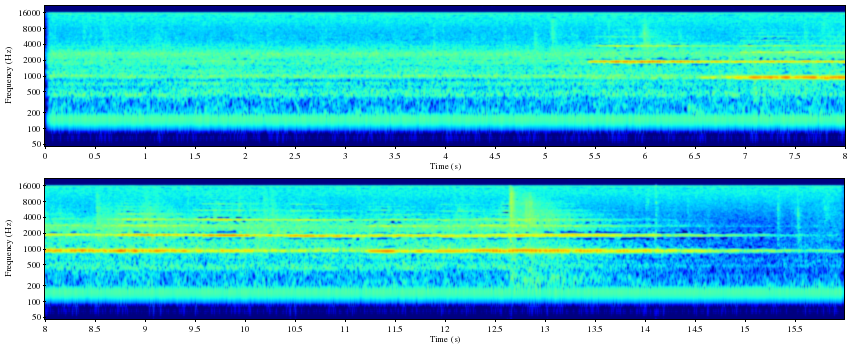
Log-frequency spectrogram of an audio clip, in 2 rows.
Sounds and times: metallic harmonics as it stops 5.4 - 15.9

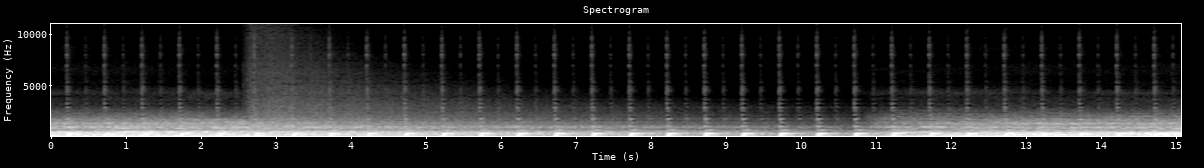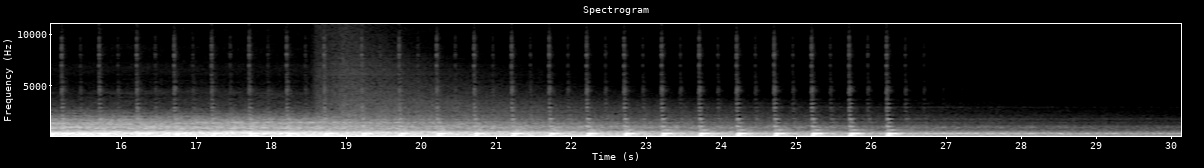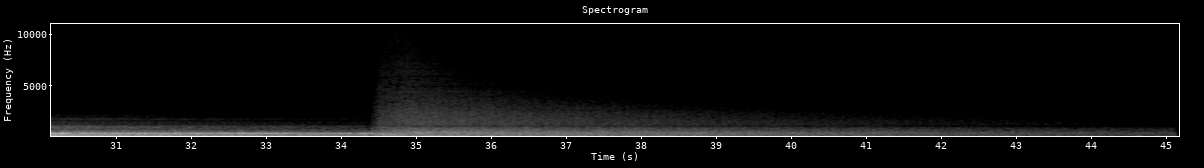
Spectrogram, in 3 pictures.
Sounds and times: Orchestral Suspense Loop 0.0 - 27.2

